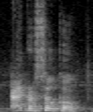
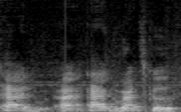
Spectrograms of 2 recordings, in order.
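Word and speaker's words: Aggretsuko: Best Dramatic Series or Short Work was Agrasoko. Ooh. I apologize for all the Japanese anime fans that I know and love for mispronouncing that. That's Agretsuko from Netflix, the original.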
